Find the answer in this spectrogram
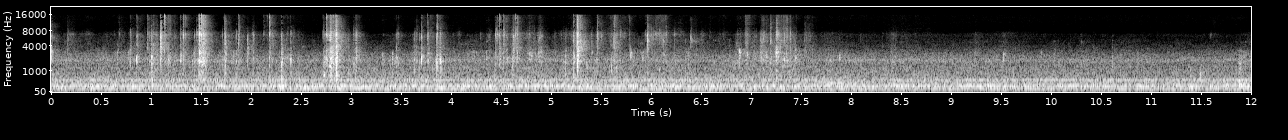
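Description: Close-up chewing and crunching of a chocolate-coated caramel biscuit bar: irregular crisp crunches for the first several seconds, thinning to quieter chewing later on.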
